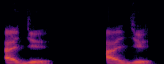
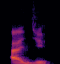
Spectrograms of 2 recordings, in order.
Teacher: Tapi qalqalahnya ringan saja ya, karena dia huruf istifal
